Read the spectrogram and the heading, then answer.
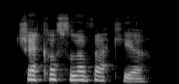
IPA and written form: ˌtʃɛkə(ʊ)sləˈvakɪə (Czechoslovakia)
